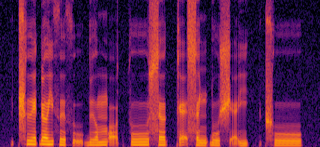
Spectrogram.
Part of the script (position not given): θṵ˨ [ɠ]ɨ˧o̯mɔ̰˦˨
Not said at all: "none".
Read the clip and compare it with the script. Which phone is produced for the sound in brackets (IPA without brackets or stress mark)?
ɠ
